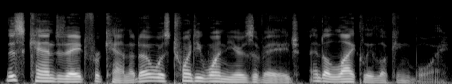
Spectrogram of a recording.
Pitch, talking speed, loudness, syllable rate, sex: 120 Hz, 200 wpm, -17 LUFS, 6.1 syllables/s, male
